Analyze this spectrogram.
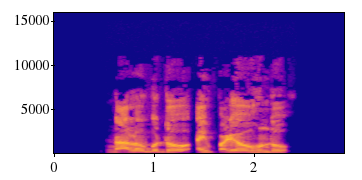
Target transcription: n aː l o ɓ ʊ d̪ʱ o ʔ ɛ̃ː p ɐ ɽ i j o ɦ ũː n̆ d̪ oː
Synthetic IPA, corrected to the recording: n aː l o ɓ ʊ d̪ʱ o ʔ ɛ̃ː p ɐ ɽ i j o ɦ ũː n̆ d̪ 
